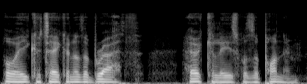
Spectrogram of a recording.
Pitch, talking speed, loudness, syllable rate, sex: 110 Hz, 195 wpm, -17 LUFS, 6.6 syllables/s, male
